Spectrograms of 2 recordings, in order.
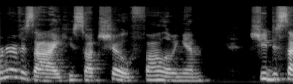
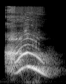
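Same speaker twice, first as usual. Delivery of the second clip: loud, very high shriek; sudden shrieked "Oh!"; short scream; 11 dB louder than usual. A narrator's reading. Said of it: "screamed Cho".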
